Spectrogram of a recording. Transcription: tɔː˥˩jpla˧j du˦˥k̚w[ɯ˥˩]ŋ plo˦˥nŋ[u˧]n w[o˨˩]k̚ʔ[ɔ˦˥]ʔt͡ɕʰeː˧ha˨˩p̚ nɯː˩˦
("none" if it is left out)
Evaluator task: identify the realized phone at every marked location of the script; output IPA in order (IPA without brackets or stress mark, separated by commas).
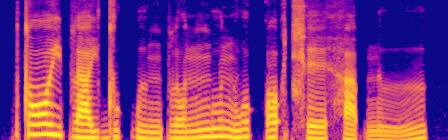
ɯ˧, u˥˩, o˥˩, ɔ˦˥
